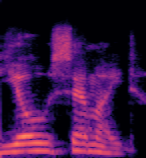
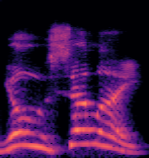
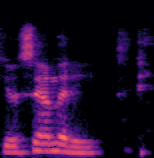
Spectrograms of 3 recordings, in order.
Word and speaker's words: Yosemite: a construction site and this guy saw him yo semi because a certain past president I didn't know how to didn't know how to pronounce Yosemite so yeah a cultural experience there in New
